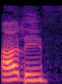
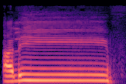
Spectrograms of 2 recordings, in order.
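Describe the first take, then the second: First: The vowel is kept short, not drawn out. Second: The vowel is drawn out longer. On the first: The speaker calls it right. "Just এক আলিফও না টেনে" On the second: The speaker calls it wrong. "তাহলে তার কিন্তু ভুল হয়ে যাবে।"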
